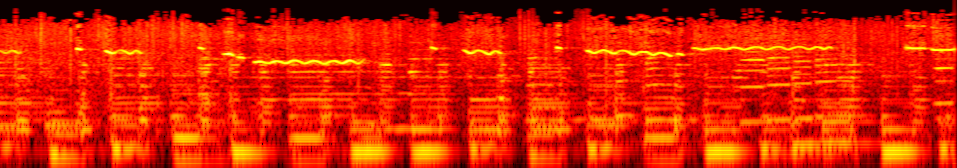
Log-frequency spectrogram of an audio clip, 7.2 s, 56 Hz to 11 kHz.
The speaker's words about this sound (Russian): Подробней о художественном свисте минут через 20.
